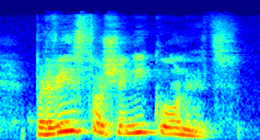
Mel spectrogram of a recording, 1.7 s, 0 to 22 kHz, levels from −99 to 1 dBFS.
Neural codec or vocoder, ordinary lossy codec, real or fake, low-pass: none; Opus, 64 kbps; real; 14.4 kHz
